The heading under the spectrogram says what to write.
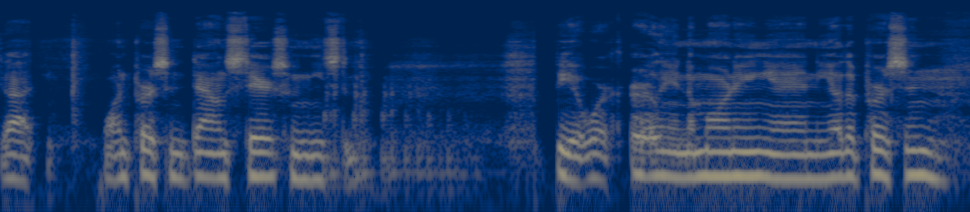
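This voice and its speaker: Quiet and flat, a man of medium pitch speaks fairly slowly, leaving long, frequent pauses. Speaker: toy reviewer. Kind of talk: product review. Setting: storage room at home.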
